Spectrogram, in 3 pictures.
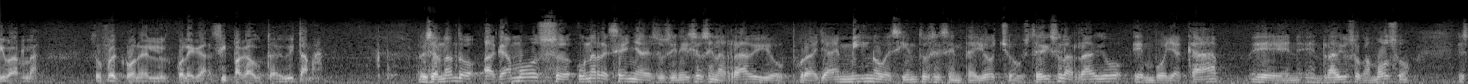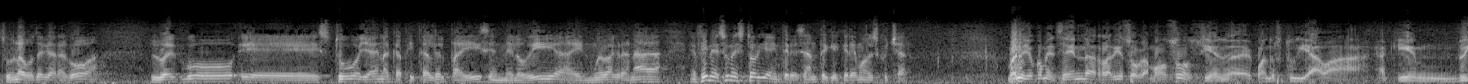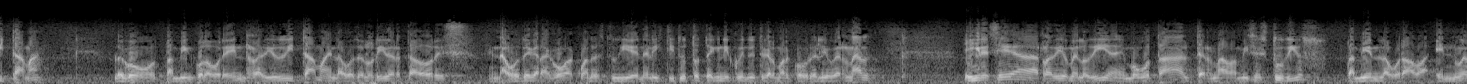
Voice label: locutor

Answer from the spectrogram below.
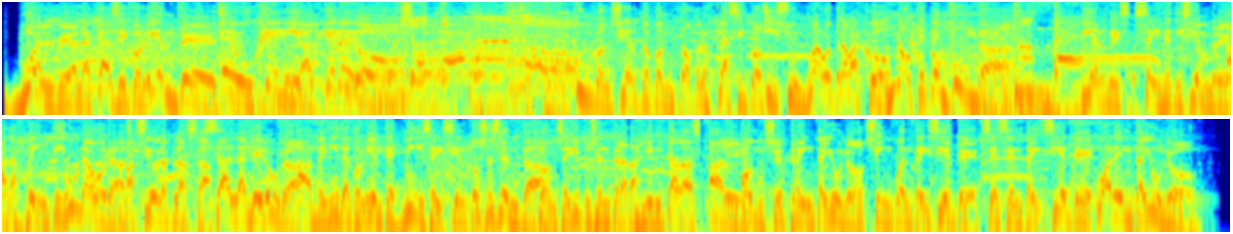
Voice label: locucion

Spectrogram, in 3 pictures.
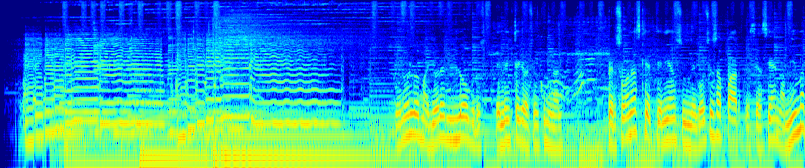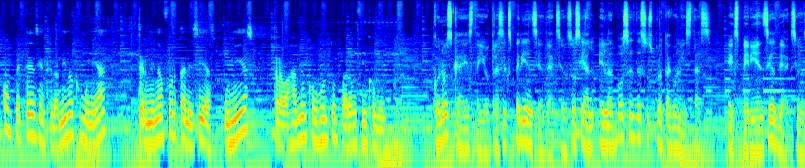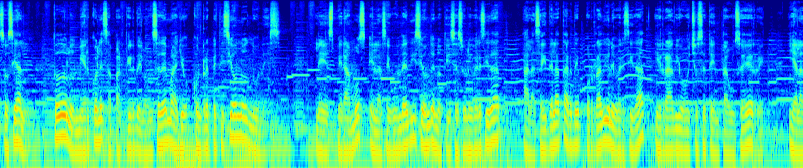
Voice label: cuña informativa

